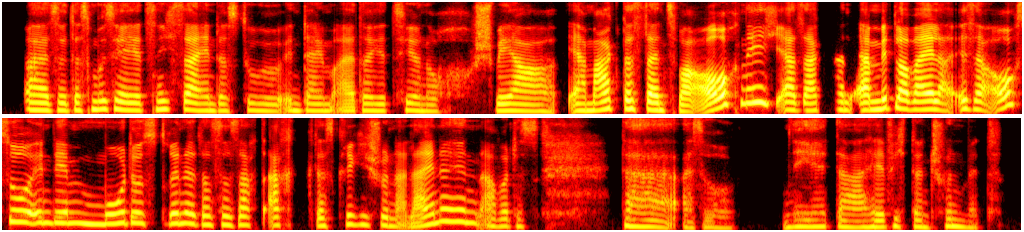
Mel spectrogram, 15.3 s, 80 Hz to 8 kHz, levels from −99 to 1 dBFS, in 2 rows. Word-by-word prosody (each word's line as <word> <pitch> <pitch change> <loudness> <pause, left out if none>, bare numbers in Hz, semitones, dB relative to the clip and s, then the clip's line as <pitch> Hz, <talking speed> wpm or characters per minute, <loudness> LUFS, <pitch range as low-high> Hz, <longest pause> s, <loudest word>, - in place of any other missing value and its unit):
Also, 190 -2 +1
das 190 +1 -3
muss 215 0 0
ja 210 -2 +2
jetzt 190 +2 -2
nicht 215 0 -1
sein, 185 -3 +2
dass 175 -3 -4
du 175 -3 -8
in 180 - -6
deinem 175 -1 -6
Alter 180 - -4
jetzt 175 -1 -6
hier 190 -4 -4
noch 165 -1 -13
schwer“ 175 -2 -1
er 180 - 0
mag 215 +5 +3
das 220 -1 +4
dann 195 -2 +6
zwar 165 -3 +3
auch 330 - +8
nicht, 380 0 +3
er 200 0 +4
sagt, 185 0 0 0.2
er 195 - +7
mittlerweile 215 -2 +6
ist 225 0 +1
er 210 - +1
auch 320 +2 +4
so 305 -3 +1
in 275 +1 0
dem 275 -1 -3
Modus 260 +2 -2
drinnen, 260 0 -2
dass 230 -1 -5
er 225 - -3
sagt: 220 0 -6
„Ach, 215 - -4 0.2
das 200 -2 -6
kriege 235 -1 -6
ich 220 - -7
schon 215 -2 -5
alleine 250 +8 -2
hin“, 290 -3 -4
aber 190 0 -6
das 185 -1 -10 0.6
da 175 -4 -5
also 145 -2 -11 0.4
ne, 175 +2 -6
da 165 -1 -6
helfe 170 +2 -5
ich - - -14
dann 170 -3 -8
schon 185 +1 -6
mit, 155 0 -18
195 Hz, 220 wpm, -21 LUFS, 180-230 Hz, 0.6 s, auch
